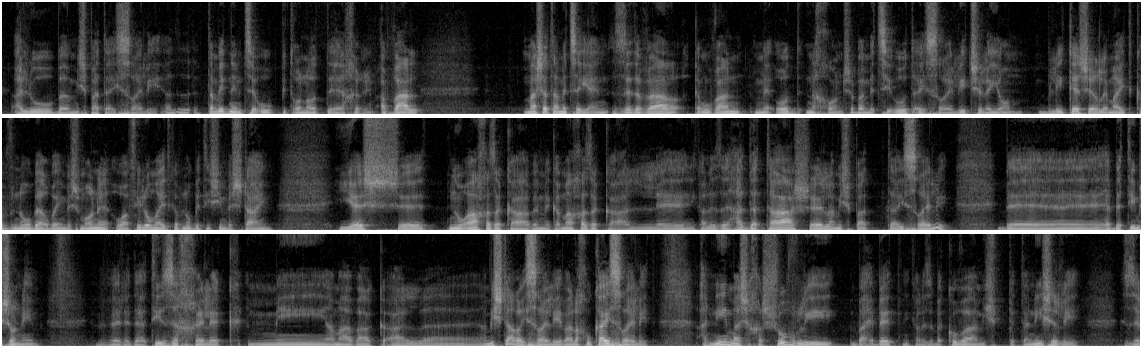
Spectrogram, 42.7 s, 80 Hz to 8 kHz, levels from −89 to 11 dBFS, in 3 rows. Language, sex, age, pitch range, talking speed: Hebrew, male, 50-69, 100-120 Hz, 90 wpm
